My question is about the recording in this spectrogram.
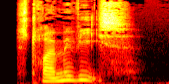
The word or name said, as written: strømmevis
